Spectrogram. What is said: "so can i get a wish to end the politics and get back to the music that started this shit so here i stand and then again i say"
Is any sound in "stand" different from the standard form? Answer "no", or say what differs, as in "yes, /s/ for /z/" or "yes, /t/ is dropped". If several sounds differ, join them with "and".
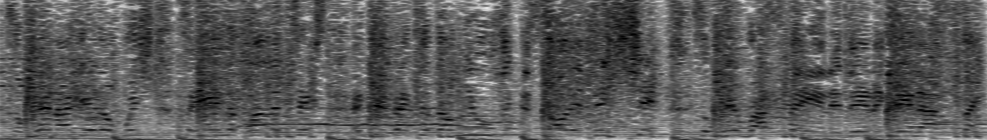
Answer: yes, /d/ is dropped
